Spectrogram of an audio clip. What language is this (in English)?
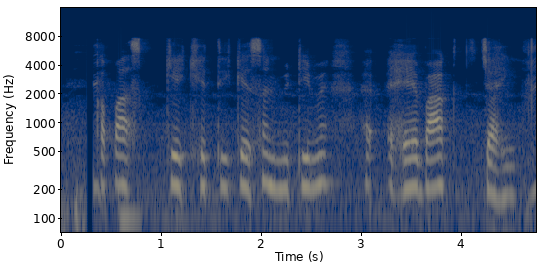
Maithili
